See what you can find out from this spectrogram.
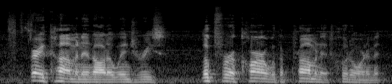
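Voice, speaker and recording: A man's voice: medium pitch, natural voice. Guy acting as a coroner in a detective game, matter-of-fact, medium voice, little bit of noise. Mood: clinical. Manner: measured, clinical. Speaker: coroner character. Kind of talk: video game dialogue.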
